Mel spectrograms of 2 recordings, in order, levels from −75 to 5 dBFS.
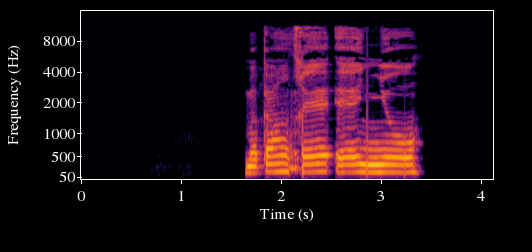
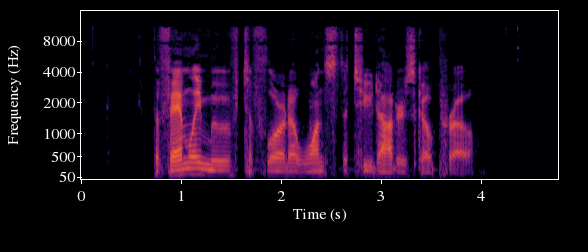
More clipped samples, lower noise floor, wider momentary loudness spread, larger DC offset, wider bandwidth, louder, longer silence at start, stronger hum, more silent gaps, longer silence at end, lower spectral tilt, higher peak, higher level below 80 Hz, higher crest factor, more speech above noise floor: neither; first, under -90 dBFS vs -62 dBFS; second, 6 LU vs 12 LU; neither; about the same, 11.5 kHz vs 11.5 kHz; first, -12 LUFS vs -26 LUFS; first, 1.65 s vs 0.7 s; neither; neither; about the same, 0.75 s vs 0.85 s; first, -5 dB/octave vs -2 dB/octave; about the same, 0 dBFS vs 0 dBFS; first, -52 dBFS vs -70 dBFS; second, 14 dB vs 28 dB; first, over 79 dB vs 35 dB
